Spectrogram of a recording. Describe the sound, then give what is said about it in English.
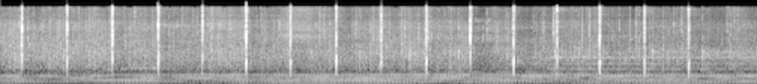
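An audience claps in praise to God during a church service, a steady, even rhythm of sharp regular claps about three per second, over a sustained low musical drone with no talking. “Let's give our great, great God a hand clap of praise.”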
